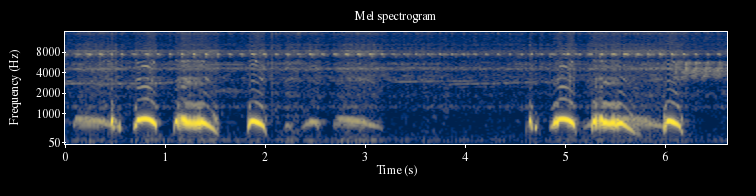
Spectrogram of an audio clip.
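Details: Spotted dove coos played as a lure to make a silent pet dove answer: a run of mellow arched coos ending in a trailing note, then a silent gap and a second similar phrase.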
